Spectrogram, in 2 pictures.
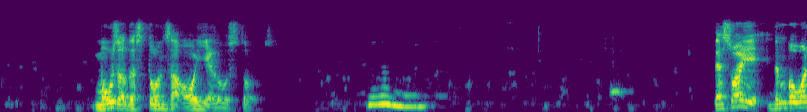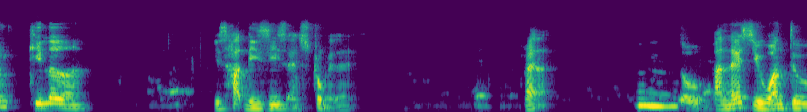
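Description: A middle-aged man speaks calmly over an online call, in short phrases with pauses.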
